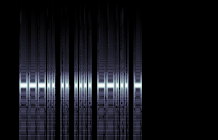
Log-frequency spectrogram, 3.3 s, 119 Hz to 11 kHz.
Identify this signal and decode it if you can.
Morse code, heard as a keyed tone, about 36 wpm, 700 Hz. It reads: 8IH7T
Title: Code Groups - 5 Letter:Numbers - 35wpm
